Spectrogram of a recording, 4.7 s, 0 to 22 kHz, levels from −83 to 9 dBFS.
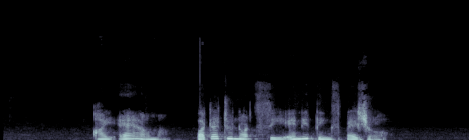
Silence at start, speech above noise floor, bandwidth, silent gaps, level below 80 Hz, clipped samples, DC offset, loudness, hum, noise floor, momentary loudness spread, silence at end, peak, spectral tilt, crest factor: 0.95 s; 48 dB; 8.8 kHz; none; -58 dBFS; under 0.1%; under 0.1%; -19 LUFS; none; -66 dBFS; 7 LU; 0.85 s; 0 dBFS; -7 dB/octave; 20 dB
